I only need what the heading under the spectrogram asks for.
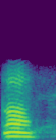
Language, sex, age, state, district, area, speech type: Sanskrit, female, 45-60, Karnataka, Dakshina Kannada, rural, conversation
